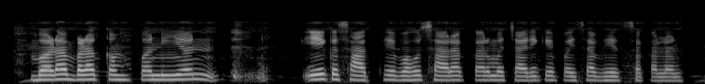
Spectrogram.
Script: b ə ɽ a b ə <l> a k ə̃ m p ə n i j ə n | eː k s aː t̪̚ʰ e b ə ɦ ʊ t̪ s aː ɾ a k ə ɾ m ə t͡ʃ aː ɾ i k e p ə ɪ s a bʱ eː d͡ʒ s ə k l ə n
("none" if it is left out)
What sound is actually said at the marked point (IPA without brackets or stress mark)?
ɽ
